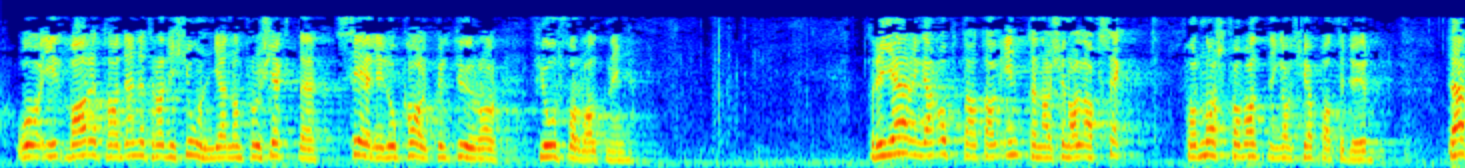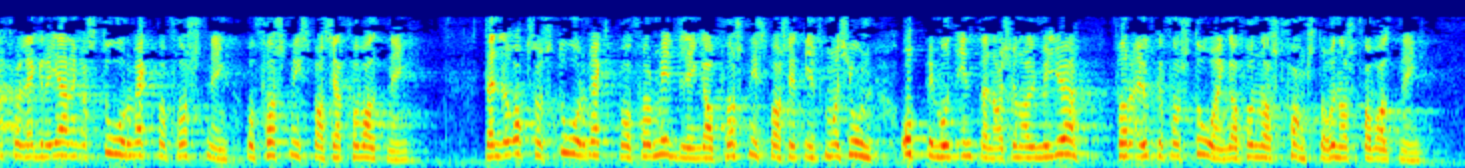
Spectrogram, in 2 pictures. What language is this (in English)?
Norwegian Nynorsk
